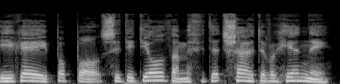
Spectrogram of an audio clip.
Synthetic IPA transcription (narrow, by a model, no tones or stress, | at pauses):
iɾejb̥ɔb̥ɔlˠsɨdidjoðamɛθidɛd̥ʃadɛvɔrhɛni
